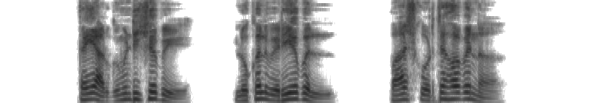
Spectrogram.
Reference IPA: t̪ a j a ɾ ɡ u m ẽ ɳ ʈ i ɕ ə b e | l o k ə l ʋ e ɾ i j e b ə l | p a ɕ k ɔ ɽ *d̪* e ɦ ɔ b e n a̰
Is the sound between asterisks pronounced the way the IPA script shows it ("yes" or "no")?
no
